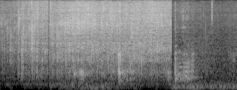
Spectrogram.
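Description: Spices, lentils, peanuts, dried red chillies, green chillies, garlic, onion and curry leaves sizzle and fry in hot oil as a tempering for a dal curry, a steady close crackle with a stir partway through.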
